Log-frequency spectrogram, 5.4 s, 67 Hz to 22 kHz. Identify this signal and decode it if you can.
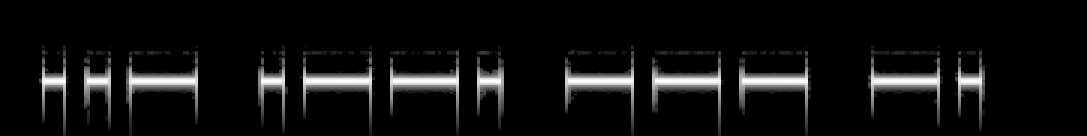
Morse code, heard as a keyed tone, about 11 wpm, 700 Hz. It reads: UPON
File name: 11 WPM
